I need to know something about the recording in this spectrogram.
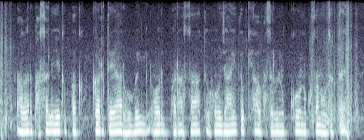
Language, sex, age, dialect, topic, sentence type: Hindi, male, 25-30, Kanauji Braj Bhasha, agriculture, question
